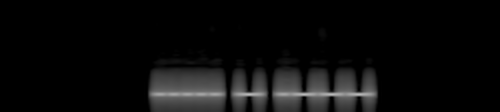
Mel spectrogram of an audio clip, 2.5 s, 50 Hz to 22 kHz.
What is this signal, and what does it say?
Morse code, heard as a keyed tone, about 36 wpm, 700 Hz. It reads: 5TJ
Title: Three Challenging Letter-Number Combinations 35wpm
